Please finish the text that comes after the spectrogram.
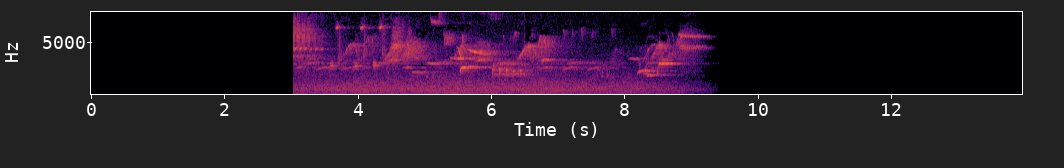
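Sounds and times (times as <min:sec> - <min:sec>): birds chirping: 0:03.0 - 0:09.4.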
